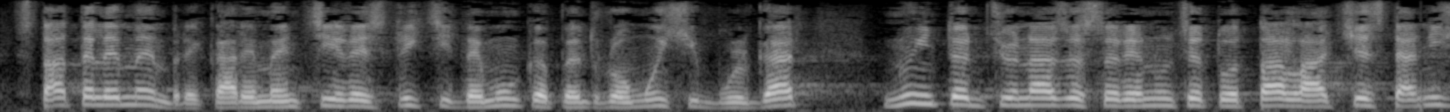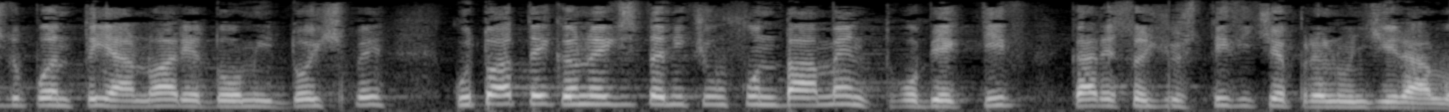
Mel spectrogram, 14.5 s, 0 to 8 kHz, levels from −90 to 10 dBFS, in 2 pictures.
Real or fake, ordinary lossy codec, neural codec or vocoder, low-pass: real; none; none; none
